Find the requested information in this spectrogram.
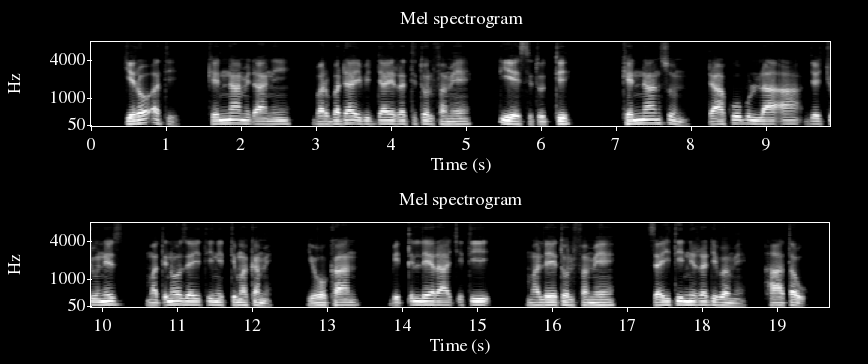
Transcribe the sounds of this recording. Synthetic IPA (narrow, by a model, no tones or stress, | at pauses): jɛɾo̞ːʔɐt̪ɪ | kɛnːaːmɪᶑaːniː | bɐɾbɐd̪aːɪbɪd̪ːaːɪrːɐt̪ːɪt̪ɔlfɐme̞ː | ᶑɪje̞ːsːɪt̪ʊt̪ːɪ | kɛnːaːnsʊn | d̪̥aːkuːbʊlːaːʔa̰ːd͡ʒɛt͡ʃːuːnɪs̬ | mɐt̪ʼɪno̞ːzɐjt̪iːnɪt̪ːɪmɐkɐmɛ | jo̞ːkaːn | bɪt̪ʼːɪlːe̞ːɾaːt͡ʃʼɪt̪iː | mɐle̞ːt̪ɔlfɐme̞ː | z̥ɐjt̪iːnɪrːɐd̪ɪβɐmɛ | haːt̪ɐʔʊ̥̰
